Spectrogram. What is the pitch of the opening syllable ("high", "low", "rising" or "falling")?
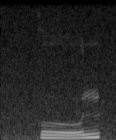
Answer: rising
